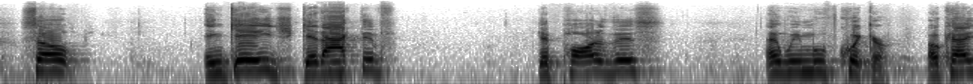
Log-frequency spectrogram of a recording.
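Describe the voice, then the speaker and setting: In a New York accent, a man speaks at a high pitch on a very clean recording with a silent background. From New York, Flushing (Queens). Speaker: workshop presenter on ethics. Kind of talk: seminar talk to audience. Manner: blunt, conversational.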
